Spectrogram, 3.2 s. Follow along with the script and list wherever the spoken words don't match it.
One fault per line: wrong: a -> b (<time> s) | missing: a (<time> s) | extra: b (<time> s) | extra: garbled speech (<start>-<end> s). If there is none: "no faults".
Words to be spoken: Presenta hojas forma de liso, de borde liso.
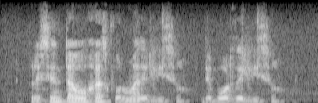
no faults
